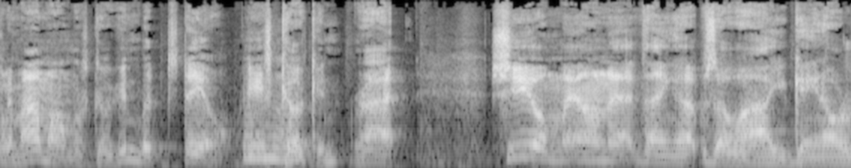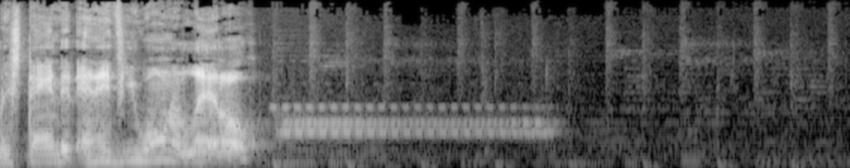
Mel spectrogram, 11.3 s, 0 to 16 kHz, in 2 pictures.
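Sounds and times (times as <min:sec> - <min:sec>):
speech: 0:00.0 - 0:07.4
telephone ringing with an electronic tone: 0:07.5 - 0:09.4.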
